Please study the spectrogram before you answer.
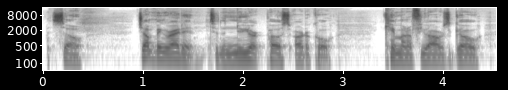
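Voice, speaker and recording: A man's voice: medium pitch, fairly quick, a little mellow, no room sound, clean studio sound. A man hosting a podcast in a playful, joking, upbeat manner. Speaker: podcast host. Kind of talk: casual podcast talk.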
